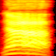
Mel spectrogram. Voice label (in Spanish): Sniper no, es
